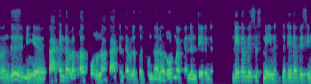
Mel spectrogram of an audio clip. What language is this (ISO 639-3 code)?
tam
